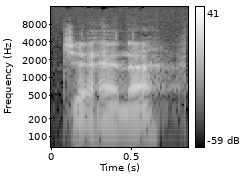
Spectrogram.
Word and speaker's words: Gehenna: It's actually pronounced Gehenna, but it's G-E-H-E-N-N-A.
